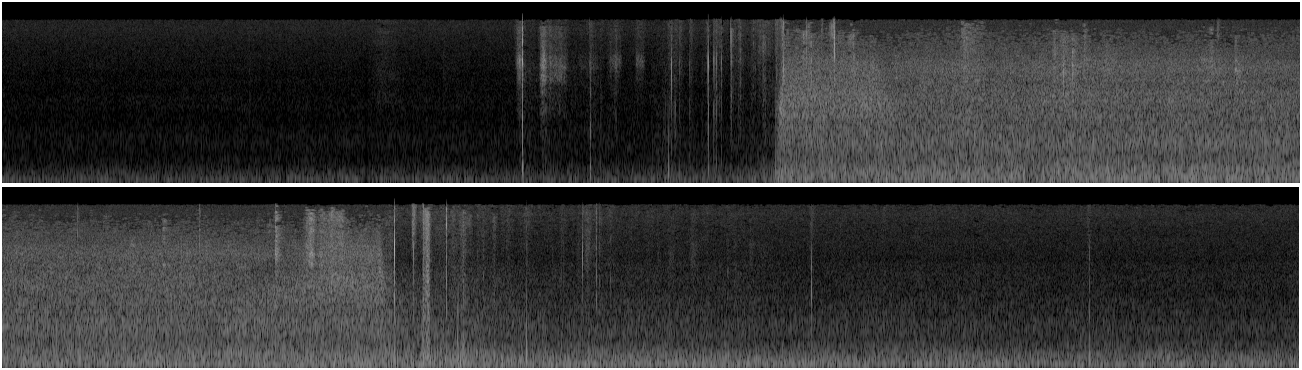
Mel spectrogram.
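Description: A bus engine hums steadily while driving along a highway.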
